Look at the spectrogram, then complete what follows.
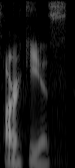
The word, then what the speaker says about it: Arceus: speaking of pokemon arceus i'm pretty sure nintendo says arceus i've always pronounced that pokemon's name as arceus but we'll go with arceus and we'll see how far i go before i start reverting back to arceus see i have to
